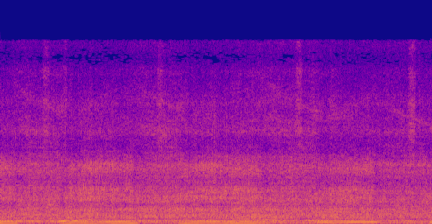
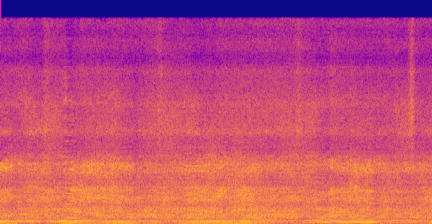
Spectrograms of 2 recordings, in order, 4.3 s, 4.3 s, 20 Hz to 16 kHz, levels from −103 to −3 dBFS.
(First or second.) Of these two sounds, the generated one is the second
